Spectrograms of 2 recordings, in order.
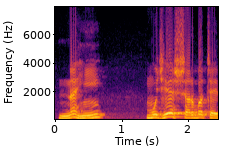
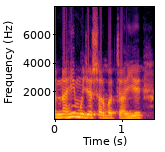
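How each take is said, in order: First: There is a pause after the first word. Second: The words run together with no pause. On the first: Not that thing; I want sherbet. The speaker calls it right. "ऐसा जुमला बोलने के लिए थोड़ा-सा बोलना बीच में रुकना पड़ता है" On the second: I do not want sherbet. The speaker calls it wrong. "अगर हम डायरेक्ट बोलेंगे"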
